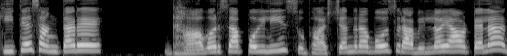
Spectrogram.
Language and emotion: Goan Konkani, surprised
